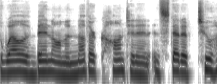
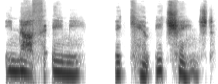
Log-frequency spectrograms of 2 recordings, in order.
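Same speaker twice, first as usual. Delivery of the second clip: whisper; 3 dB quieter than usual. A narrator's reading. Remembered voice of dead husband.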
